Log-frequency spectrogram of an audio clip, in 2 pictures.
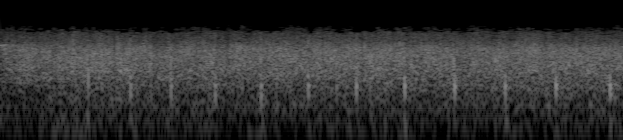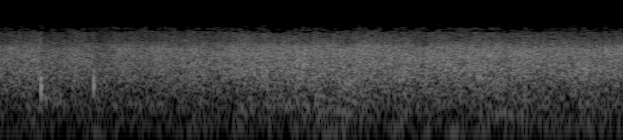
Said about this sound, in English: Oh, a thunderous round of applause for Giles Brandreth, well deserved, taking the subject and keeping us entertained with it, which is also very difficult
